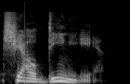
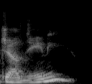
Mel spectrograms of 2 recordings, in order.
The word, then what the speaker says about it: Cialdini: Robert Cialdini. Is this one familiar to either of you? – Robert Cialdini. – Robert Cialdini. Cialdini.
